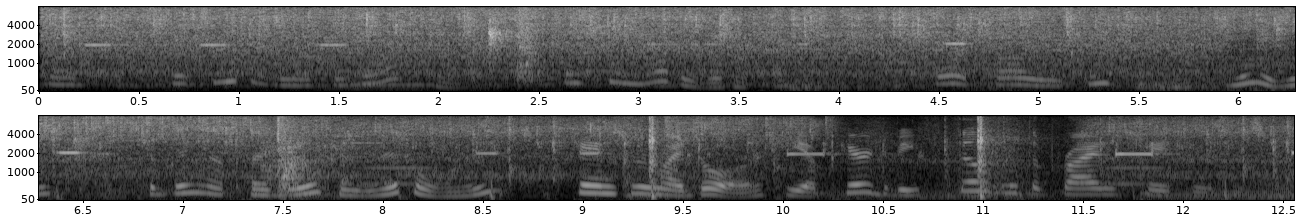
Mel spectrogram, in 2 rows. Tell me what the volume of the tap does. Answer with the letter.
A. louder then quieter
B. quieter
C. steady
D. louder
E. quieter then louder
B.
